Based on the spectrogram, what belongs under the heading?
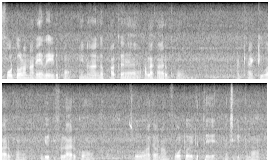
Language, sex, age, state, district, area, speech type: Tamil, male, 18-30, Tamil Nadu, Tiruvarur, urban, spontaneous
